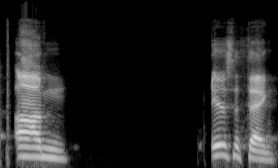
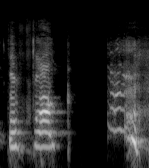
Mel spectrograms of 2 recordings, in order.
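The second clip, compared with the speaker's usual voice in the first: high, slow words through laughter; laughing disbelief; 8 semitones higher, 6 dB quieter, much slower than usual. Real, not acted. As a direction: wheeze it out while laughing, softer. Laughing at a viewer's comment.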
